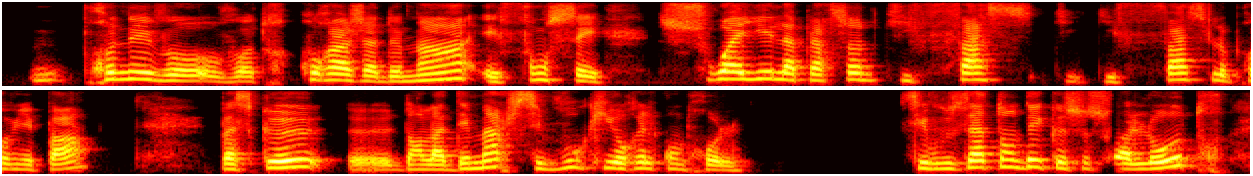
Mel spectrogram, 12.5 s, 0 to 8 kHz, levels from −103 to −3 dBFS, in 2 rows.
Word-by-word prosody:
N 215 +2 -15
prenez 245 0 +2
vo 195 -4 -1
votre 165 +1 -9
courage 220 -5 +1
à 180 - +2
deux 175 +1 -3
mains 230 +9 0
et 160 -3 -4
foncez. 200 -3 -5 0.2
Soyez 255 +1 +1
la 230 -2 +3
personne 220 +1 -2
qui 200 -4 -16
fasse, 230 - -4
qui 165 -2 -26
qui 160 - -14
fasse 230 +8 -3
le 200 - -4
1er 180 -3 -8
pas.» 180 +5 -1 0.6
Parce - - +1
que, 480 +1 +8
heu, - - -6
dans 170 -1 -5
la 165 -1 +2
démarche, 215 +9 -2
c'est 200 - -4
vous 240 +6 -9
qui 225 -1 -1
aurez 210 +1 -1
le 205 - -8
contrôle. 155 -6 -6 0.8
Si 210 - -2
vous 195 +3 -1
attendez 255 +1 +2
que 215 - -2
ce 200 0 -10
soit 195 -1 +1
l'autre, 215 +11 +3
215 Hz, 190 wpm, -24 LUFS, 185-240 Hz, 0.8 s, que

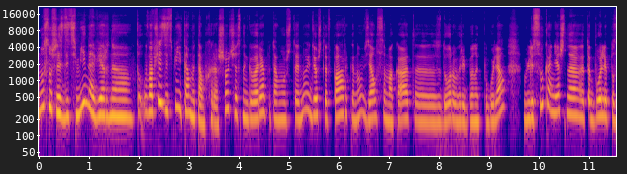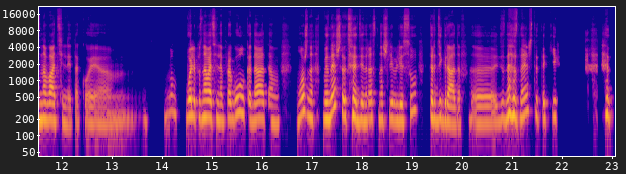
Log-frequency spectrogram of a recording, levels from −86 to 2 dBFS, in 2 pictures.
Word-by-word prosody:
Ну, 310 +4 0
слушай, 310 -7 +5
с 240 - 0
детьми, 240 - +2
наверно 230 - +3
то 260 - -6
ну, 265 - -8
вообще 275 +9 +6
с - - -2
детьми 285 +4 -3
и 295 - -2
там, 265 -4 +1
и - - 0
там 185 -4 -1
хорошо, 175 - -4
честно 250 -7 -4
говоря. 205 +6 +1
Потому 200 -6 -6
что, 200 +2 -5
ну, 285 +7 -6
идешь 240 -1 +1
ты 215 -4 -4
в 205 0 -19
парк, 245 +3 +1
ну, 210 +6 -6
взял 210 -1 -1
самокат, 200 0 -2
э, 180 -1 -4
здорово, 180 +2 -3
ребенок 180 +1 -4
погулял. 185 - -2 0.3
В 195 - -6
лесу, 210 - 0
конечно, 275 -7 -2 0.2
это 210 0 -1
более 225 +3 +3
познавательное 195 -4 0
такое, 85 - -7 0.2
эм, 190 - -13 0.7
ну, 250 +3 -11 0.2
более 230 0 +7
познавательная 215 -2 +2
прогулка, 205 +4 0
да, 200 +2 +4
там. 180 -4 -7 0.3
Можно 220 -1 0 0.2
мы 200 - +4
знаешь, 270 - +5
что 230 -2 +2
кстати, 225 -1 +4
1 190 0 -1
раз 200 +2 -3
нашли 195 +1 -3
в 190 - -5
лесу 190 +11 -2 0.2
тардиградов. 185 -6 +1
Э, 170 -1 -2
не 185 +3 -8
знаю, 240 +4 +5
знаешь 230 +7 -2
ты 235 - -5
таких, 205 +1 -6 1.0
э. 245 - +5
210 Hz, 165 wpm, -20 LUFS, 190-245 Hz, 1.0 s, более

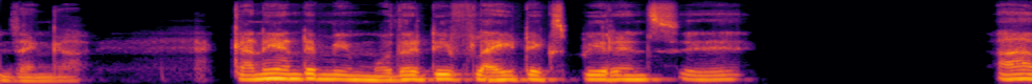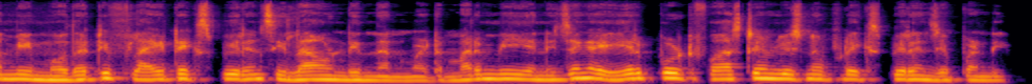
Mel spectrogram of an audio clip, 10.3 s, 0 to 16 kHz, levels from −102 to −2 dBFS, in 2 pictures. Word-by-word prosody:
నిజంగా. 110 -1 -9 0.8
కానీ 155 +4 +3
అంటే 165 +1 +2
మీ 155 - -2 0.2
మొదటి 145 +5 0
ఫ్లైట్ 145 0 0
ఎక్స్‌‌పిరియన్సే 145 0 -2 1.5
ఆ! - - +1
మీ 160 - +3
మొదటి 145 +7 +2
ఫ్లైట్ 150 +1 -1
ఎక్స్‌పిరియన్స్ 165 +1 +1
ఇలా 140 +2 +2
ఉండిందన్నమాట. 120 -3 -2
మరి 160 +4 0
మీ 165 - +2 0.2
నిజంగా 180 +5 +3
ఎయిర్‌పో‌ర్ట్ 185 +2 +2
ఫస్ట్ 160 +3 +1
టైమ్ 180 -2 +5
చూసినప్పుడు 155 -1 -1
ఎక్స్‌పి‌రియన్స్ 150 -3 -1
చెప్పండి? 125 -2 -6
150 Hz, 135 wpm, -27 LUFS, 135-160 Hz, 1.5 s, టైమ్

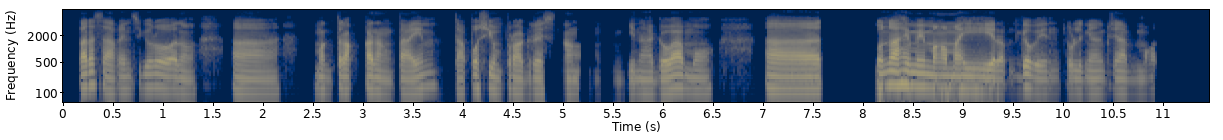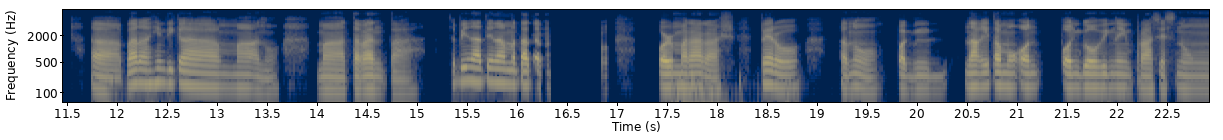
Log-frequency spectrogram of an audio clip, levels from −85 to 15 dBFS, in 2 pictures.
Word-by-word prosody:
Para 130 +3 +4
sa'kin 115 -2 -3
siguro 130 +1 -4 0.2
ano 110 -2 -3 0.5
ah, 105 -2 -3 0.3
mag-track 115 +1 -1
ka 120 - +5
ng 105 -2 -3
time, 110 +4 0 0.3
tapos 125 +5 -3
yung 115 -4 -3
progress 105 -1 -3
ng 105 0 -5 0.5
ginagawa 105 +4 0
mo, 110 -2 -6 0.5
at 115 -1 +3 0.6
unahin 155 +2 +5
mo - - +1
yung 130 -1 -1
mga 120 -1 +1
mahihirap 115 -2 +1
gawin, 110 -5 -3
tulad 105 -1 -6
nga 105 -1 -5
ng 105 - -12
sinabi 105 -1 -4
mo 105 +1 -12
kan - - -49 0.8
ah, 115 -2 +3
para 165 +2 +5
hindi 170 0 -4
ka 145 -4 +3
maano, 130 -5 -4 0.4
mataranta 115 -3 +1 0.3
sabihin 190 +1 +1
natin 180 -1 +4
na 170 - +6
matatat 155 -2 +4 1.1
or 135 0 +8
mara-rush 135 -4 +2 0.2
pero, 135 -4 +2 0.4
ano 120 -3 -2 0.2
'pag 120 -2 +2
n 120 -1 -8 0.2
nakita 140 +1 +5
mo 140 -1 0
on-ongoing 135 -1 +2
na 130 - -2
yung 125 -1 -11
process 120 0 -1
nung 120 -1 -5
120 Hz, 135 wpm, -25 LUFS, 110-135 Hz, 1.1 s, or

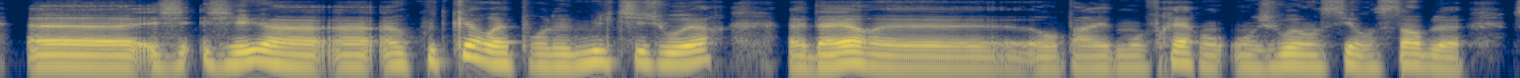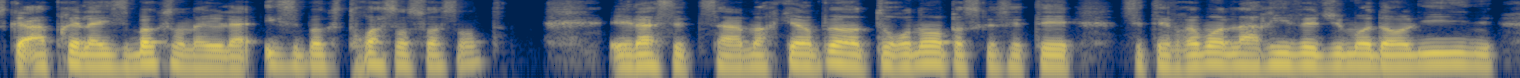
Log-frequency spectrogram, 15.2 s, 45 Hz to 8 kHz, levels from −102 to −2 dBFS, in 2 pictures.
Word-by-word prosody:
heu, 105 -1 +4
j'ai 105 - -6
j'ai 125 0 -1
eu 145 +1 +6
un 110 -5 +3
un 110 0 -2
un 115 +1 -2
coup 140 - -7
de 135 - -12
cœur, 195 -7 +6
ouais, 125 -2 +5
pour 110 -2 -8
le 110 0 -1
multijoueur. 130 +2 +1 0.3
Heu, 100 - -1
d'ailleurs, 120 +3 +6
heu, 95 -2 -3
on 95 0 -6
parlait 95 0 -7
de - - -14
mon 100 0 -8
frère, 125 +5 -1
on 105 - -6
on 105 -1 -8
jouait 110 +4 -1
aussi 105 +3 -4
ensemble, 105 0 -2
heu, 90 - -2 0.2
parce - - -17
qu'après 110 +3 +3
la 105 -1 +3
Xbox, 120 +4 +1
on 105 - -2
a 95 - -2
eu 95 - +2
la 95 0 -1
Xbox 110 -1 -3
360 115 0 -4 0.5
et 105 - -1
là 110 0 +3
c'est 105 -1 -7
ça 105 -3 -3
a - - -2
marqué 105 +3 -3
un 110 - +4
peu 130 - +3
un 110 -2 +4
tournant, 115 +3 +1
parce 110 - -5
que 105 - -6
c'était 100 0 -2 0.2
c'était 110 - -6
vraiment 110 +5 +2
l'arrivée 115 0 0
du 110 +1 -3
mode 110 -1 +2
en 105 0 +4
ligne, 115 0 -1
110 Hz, 230 wpm, -24 LUFS, 105-120 Hz, 0.5 s, eu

